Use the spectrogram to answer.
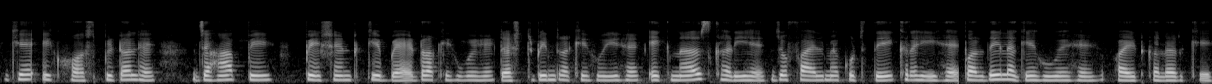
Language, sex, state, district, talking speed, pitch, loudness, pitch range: Hindi, female, Goa, North and South Goa, 170 wpm, 200 Hz, -20 LUFS, 190-210 Hz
